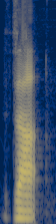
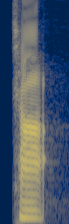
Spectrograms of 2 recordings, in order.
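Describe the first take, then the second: First: Relaxed lips, and the consonant buzzes. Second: Tense lips, and the consonant does not buzz. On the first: The speaker calls it right. "입술에 힘 푸시고" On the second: The speaker calls it wrong. "입술에 힘을 주면은 진동이 일어나지 않아요"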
